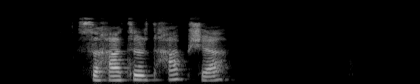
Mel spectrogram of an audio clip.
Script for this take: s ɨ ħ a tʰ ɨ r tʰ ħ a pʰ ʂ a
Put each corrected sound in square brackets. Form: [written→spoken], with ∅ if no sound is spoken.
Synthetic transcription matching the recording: s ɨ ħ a tʰ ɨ r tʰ ħ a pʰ [ʂ→ʃ] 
